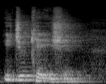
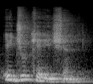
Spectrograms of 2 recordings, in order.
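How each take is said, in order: Both takes have the same delivery.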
